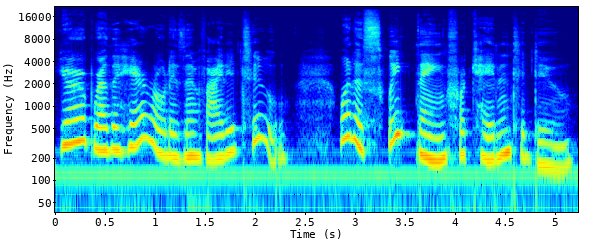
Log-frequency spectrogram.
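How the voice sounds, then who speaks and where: A woman's voice: fairly high pitch, sing-song, unhurried, dark tone. A woman voicing a proud, loving mother in a storybook, affectionate and delighted.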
